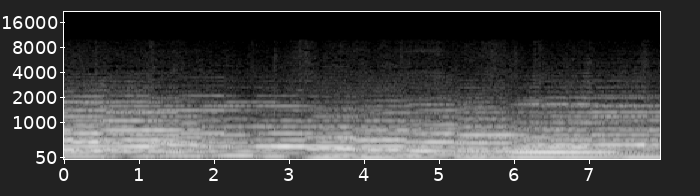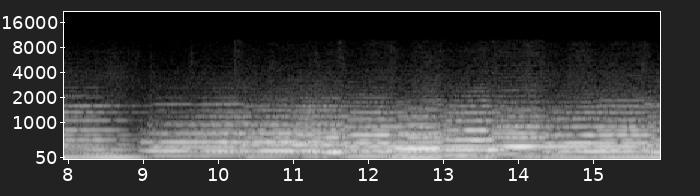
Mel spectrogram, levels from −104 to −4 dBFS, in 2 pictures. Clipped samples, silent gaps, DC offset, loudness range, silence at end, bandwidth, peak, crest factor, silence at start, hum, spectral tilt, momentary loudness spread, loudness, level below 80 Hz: under 0.1%; none; under 0.1%; 6 LU; 0 s; 3.2 kHz; -10 dBFS; 14 dB; 0 s; none; -12 dB/octave; 9 LU; -26 LUFS; -36 dBFS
